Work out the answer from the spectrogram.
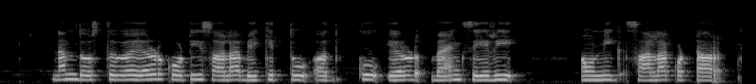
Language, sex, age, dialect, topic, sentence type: Kannada, female, 25-30, Northeastern, banking, statement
